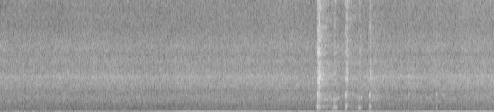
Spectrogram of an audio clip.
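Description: Truck engine running at low speed, heard from inside the cab as a steady low drone that grows somewhat louder about two and a half seconds in. About five seconds in come three short, sharp sounds in quick succession, like coughs.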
